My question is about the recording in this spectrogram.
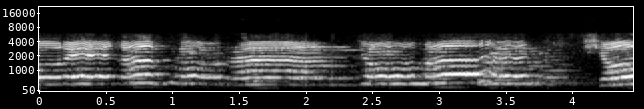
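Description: A woman singing a Persian tasnif in a 1940s recording, holding notes with a wavering vibrato in phrases broken by short breaths.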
